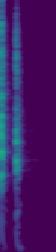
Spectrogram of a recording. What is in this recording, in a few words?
Tactile Click; MenuSFX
